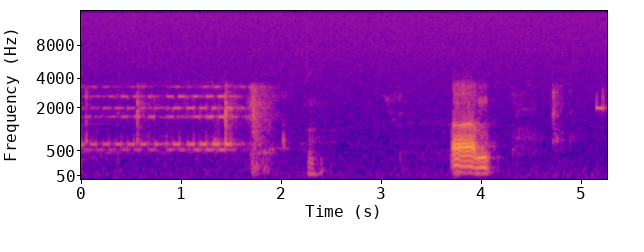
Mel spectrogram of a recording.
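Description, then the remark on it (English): A phone rings with a steady electronic tone for under two seconds, moderately loud, followed by a few clicks and a brief louder burst of voice. “The your phone's gone there. Sorry about that.”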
